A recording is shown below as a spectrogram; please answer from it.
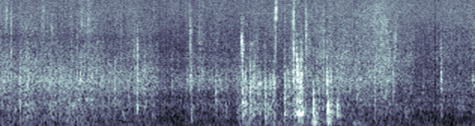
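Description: Quiet bush ambience with faint scattered ticks and a few short, soft calls about three to four and a half seconds in.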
